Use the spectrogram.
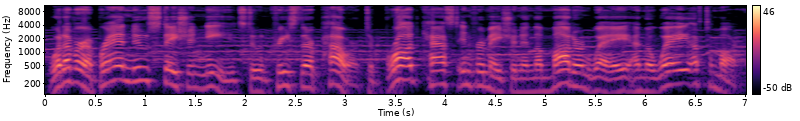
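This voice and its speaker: A man's voice: a little high, lively intonation, moderate pace, fairly bright tone, soft background music, poor audio. An actor playing a pompous young radio salesman and announcer in a 1920s audio drama, full of showy old-fashioned patter. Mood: boastful.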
